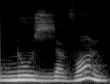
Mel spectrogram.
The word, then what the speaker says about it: nous avons: Quando eu junto S com a seguinte palavra que começa com vogal, que no português nós fazemos também com mais ou menos. Aí, ó, mais ou menos. No francês eles fazem isso, o nome disso é liaison. E aí, então, nous avons, tá?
